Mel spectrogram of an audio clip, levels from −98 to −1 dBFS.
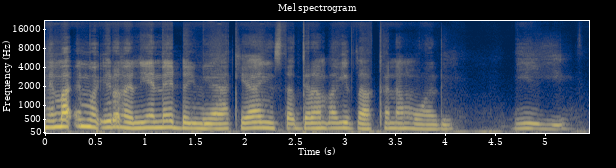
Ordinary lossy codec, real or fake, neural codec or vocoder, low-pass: none; fake; codec, 44.1 kHz, 2.6 kbps, DAC; none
